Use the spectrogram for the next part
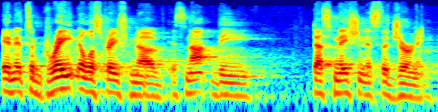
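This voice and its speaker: A fortysomething Ohio man gives a motivational talk in the manner of stand-up comedy, keeping it jokey and chatty while impersonating those he quotes. His voice is fairly low and his pace brisk, echoing through a large hall.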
